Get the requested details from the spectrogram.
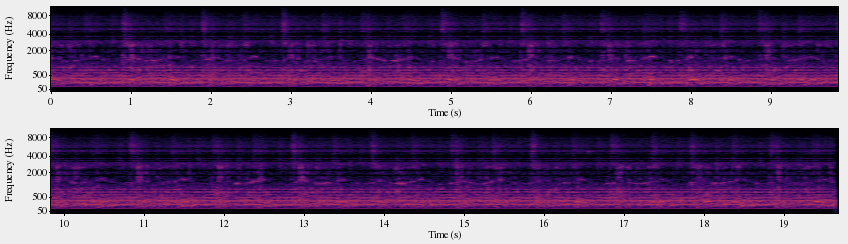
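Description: Footsteps thud rhythmically on a treadmill belt.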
